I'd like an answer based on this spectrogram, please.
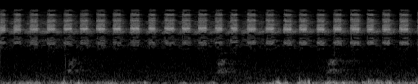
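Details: Cicada singing in Tuscany, Italy: a clean, high-pitched buzz beating in even pulses roughly four times a second, with little background noise.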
